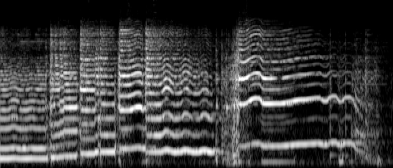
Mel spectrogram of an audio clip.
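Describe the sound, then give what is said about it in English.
An electric guitar plays a single-note melody with a distorted, effects-laden tone, stepping upward through sustained notes before a wavering, vibrato-bent note that fades out; no one speaks. “So I'll like write these songs that are kind of like movie soundtrack score stuff, uh, but the guitar is just kind of like the melody instrument.”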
